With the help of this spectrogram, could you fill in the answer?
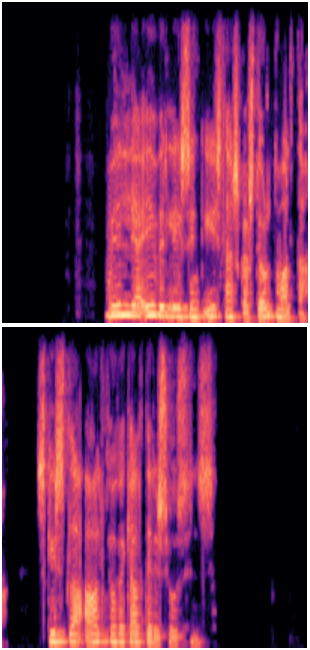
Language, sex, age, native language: Icelandic, female, 60-69, Icelandic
